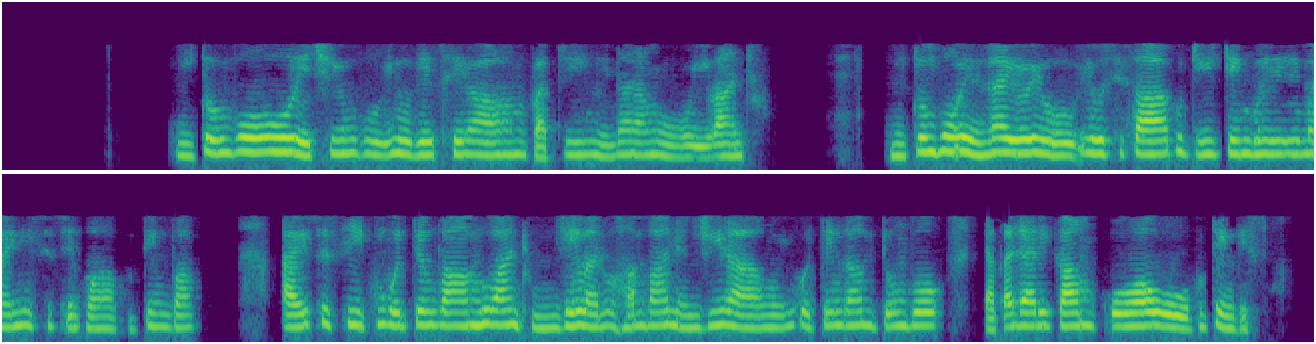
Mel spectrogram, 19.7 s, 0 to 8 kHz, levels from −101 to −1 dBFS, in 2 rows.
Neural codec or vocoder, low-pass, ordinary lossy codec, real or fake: codec, 16 kHz, 1 kbps, FreqCodec, larger model; 7.2 kHz; AAC, 16 kbps; fake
